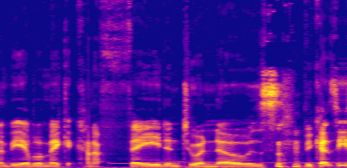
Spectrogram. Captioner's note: chuckles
